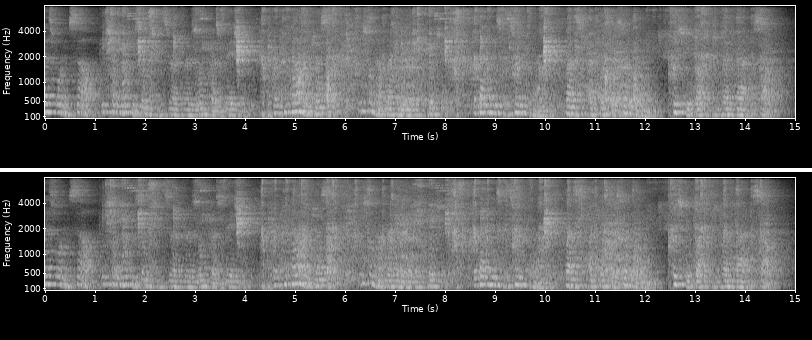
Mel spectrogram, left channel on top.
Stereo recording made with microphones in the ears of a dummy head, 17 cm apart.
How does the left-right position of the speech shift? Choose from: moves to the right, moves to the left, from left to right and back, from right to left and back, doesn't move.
moves to the right.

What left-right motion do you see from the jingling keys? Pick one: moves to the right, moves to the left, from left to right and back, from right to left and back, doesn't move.
from right to left and back.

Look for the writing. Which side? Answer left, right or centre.
right.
